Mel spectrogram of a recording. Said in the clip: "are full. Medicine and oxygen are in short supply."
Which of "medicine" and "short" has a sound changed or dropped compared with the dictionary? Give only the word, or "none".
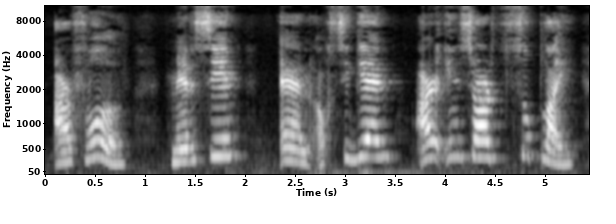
short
